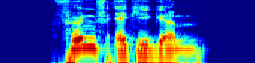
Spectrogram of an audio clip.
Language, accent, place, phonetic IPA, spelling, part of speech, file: German, Germany, Berlin, [ˈfʏnfˌʔɛkɪɡəm], fünfeckigem, adjective, De-fünfeckigem.ogg
- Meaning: strong dative masculine/neuter singular of fünfeckig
